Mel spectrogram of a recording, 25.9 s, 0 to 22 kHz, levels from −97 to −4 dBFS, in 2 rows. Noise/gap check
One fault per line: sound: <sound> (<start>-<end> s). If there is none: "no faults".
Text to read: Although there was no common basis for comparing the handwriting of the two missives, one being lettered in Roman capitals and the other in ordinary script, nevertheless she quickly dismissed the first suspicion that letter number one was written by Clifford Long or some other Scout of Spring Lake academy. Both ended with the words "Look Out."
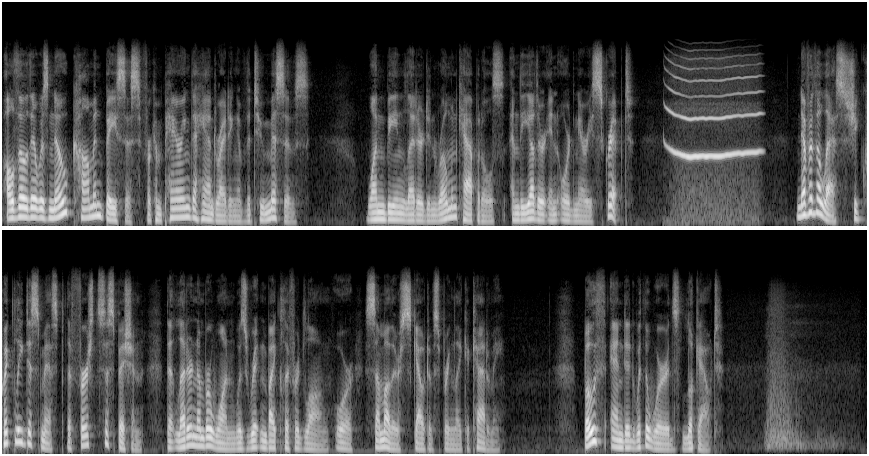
sound: squeak (9.9-11.5 s)
sound: sigh (24.4-25.8 s)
